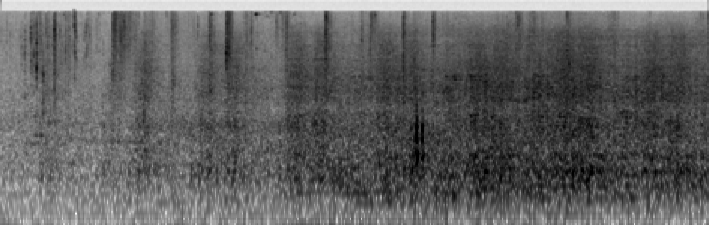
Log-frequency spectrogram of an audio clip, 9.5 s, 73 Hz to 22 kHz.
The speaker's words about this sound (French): Aujourd'hui, 4e épisode, on commence par prendre un RER.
